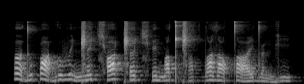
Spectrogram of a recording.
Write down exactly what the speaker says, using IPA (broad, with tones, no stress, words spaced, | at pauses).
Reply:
ʌ˥˩dʊ˧˥˧ pɑ˥˩ɡʊ˧˥˧ vɪ˥˩ŋ͡ǁɪ˧˥˧t͡ɕʰɑ˧˥˧ ǁə˧˥˧t͡ɕʰɪ˧˥˧ nʌ˧˥˧tˤɡ͡ǁi˧˥˧tˤ dˤu˧˥˧zɑ˥˩dtˤʌ˥˩ ji˧˥˧də˞˥˩nɡi˧˥˧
